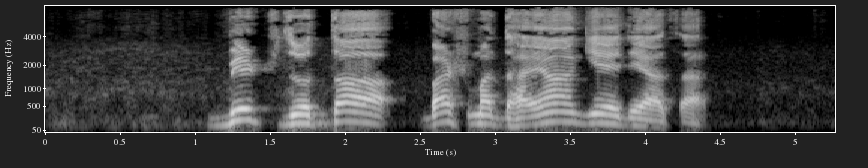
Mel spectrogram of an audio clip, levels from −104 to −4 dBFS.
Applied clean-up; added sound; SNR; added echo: none; none; none; none.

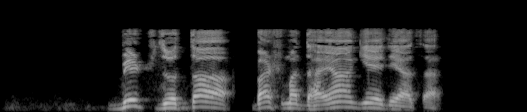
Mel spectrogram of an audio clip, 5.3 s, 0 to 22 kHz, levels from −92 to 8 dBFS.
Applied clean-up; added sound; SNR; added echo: neural mask model Resemble Enhance denoiser.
